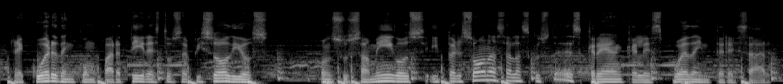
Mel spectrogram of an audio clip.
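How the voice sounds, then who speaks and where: A man's voice: medium pitch, animated, measured pace. Podcast host man with music behind. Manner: friendly, informal questions. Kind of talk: podcast hosting and interviewing.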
